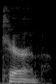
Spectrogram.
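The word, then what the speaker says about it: Charon: Yeah, I've always said Karen with the hard C, but whatever.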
